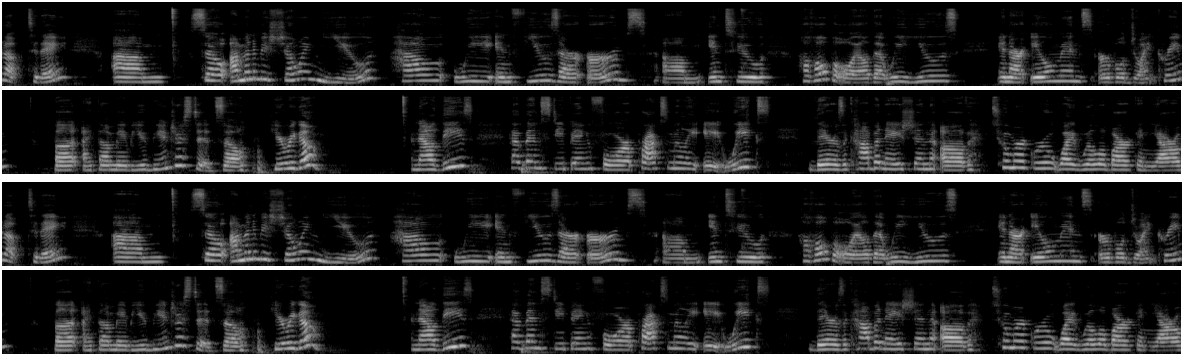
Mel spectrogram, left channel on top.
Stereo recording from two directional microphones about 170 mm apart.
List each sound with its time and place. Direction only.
0.0 s speech: centre (ahead or behind)
1.7 s speech: centre (ahead or behind)
15.9 s speech: 20° left (ahead or behind)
